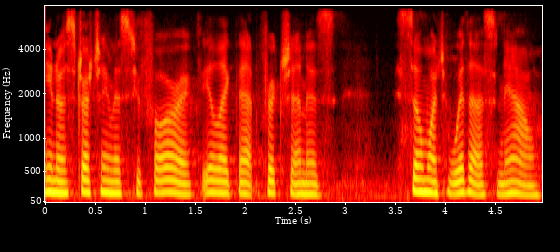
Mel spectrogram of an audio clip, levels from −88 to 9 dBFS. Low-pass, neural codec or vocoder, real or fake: 7.2 kHz; codec, 16 kHz, 8 kbps, FunCodec, trained on LibriTTS, 25 frames a second; fake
